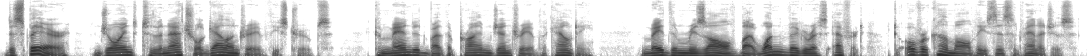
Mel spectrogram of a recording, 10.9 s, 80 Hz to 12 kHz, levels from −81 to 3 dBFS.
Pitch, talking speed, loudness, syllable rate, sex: 100 Hz, 160 wpm, -19 LUFS, 6.0 syllables/s, male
